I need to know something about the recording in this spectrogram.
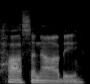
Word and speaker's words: Hasanabi: It's Hasanabi. Hasanabi. Okay, perfect. All right, yeah. Hasan Piker, also known as Hasanabi, is an American online streamer, influencer, and left-wing political commentator.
